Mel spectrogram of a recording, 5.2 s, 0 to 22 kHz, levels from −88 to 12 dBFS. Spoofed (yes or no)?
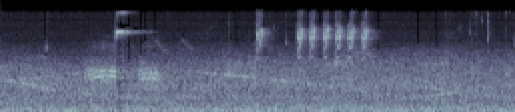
no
